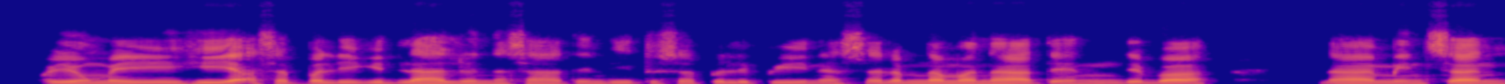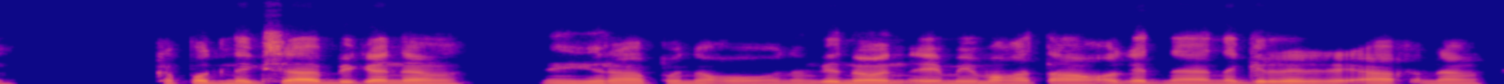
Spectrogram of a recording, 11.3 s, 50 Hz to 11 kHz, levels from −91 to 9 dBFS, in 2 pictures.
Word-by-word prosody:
o 130 - -3
'yong 135 0 0
may 135 0 -1
hiya 145 -1 +4
sa 150 - -5
paligid, 135 0 -3
lalo 145 0 +3
na 155 - -6
sa 145 -1 -2
atin 140 +1 -6
dito 135 +1 -8
sa 140 -1 -6
Pilipinas. 130 0 -5
Alam 140 +1 -2
naman 150 0 +1
natin, 135 0 -1
'di 125 - -1
ba, 130 +4 +4 0.4
na 135 0 +2
minsan 150 -2 +1 0.5
kapag 175 0 0
nagsabi 155 -4 +4
ka 150 - +6
ng, 140 -1 0 0.3
"Nahihirapan 130 0 -3
ako", 150 +5 -4
ng 135 -1 -9
gano'n, 135 -2 +3
eh, 155 - +2
may 185 +1 -1
mga 185 -1 0
taong 175 -1 +1
agad 175 -2 0
na 165 -1 +1
nagre-react 150 -2 0
ng, 130 -1 -3
140 Hz, 190 wpm, -23 LUFS, 135-155 Hz, 0.5 s, ka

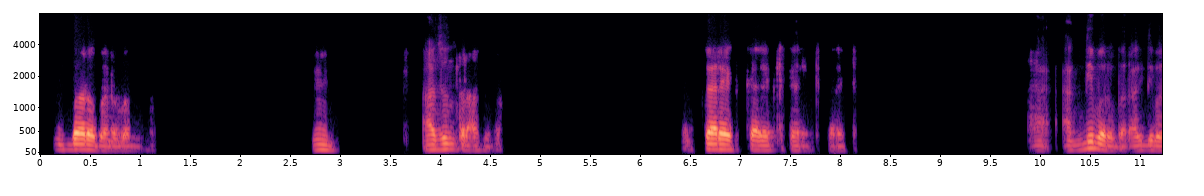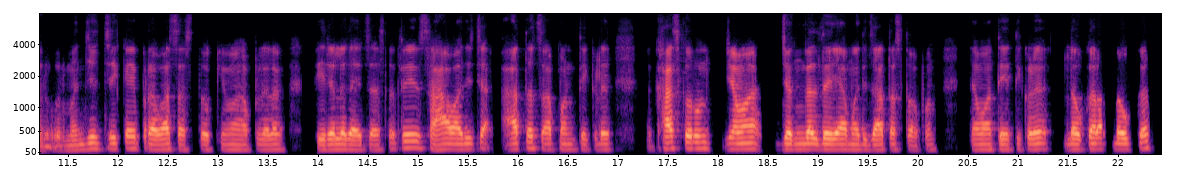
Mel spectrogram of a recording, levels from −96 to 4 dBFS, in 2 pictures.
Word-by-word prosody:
बरोबर, 110 -2 +4
बरोबर. 170 - -11 1.6
हं. 110 -1 -6 1.0
अजून 115 +3 -2
त्रास 90 - -5
होतो. 85 - -21 2.1
Correct, 110 -3 +7
correct, 95 -1 -2
correct, 90 -2 -12
correct. - - -16 1.7
हां. - - -16 0.2
अगदी 105 +8 -4
बरोबर. 90 -9 -1
अगदी 95 +2 -8
बरोबर. 90 0 -6
म्हणजे 110 +5 -3
जे 120 - -1
काही 130 - +2
प्रवास 110 +1 +3
असतो 105 0 -3
किंवा 110 0 -7
आपल्याला 110 +1 -3 0.4
फिरायला 110 +1 +3
जायचं 105 -1 +1
असतं 105 - -9
ते 145 0 +2
6:00 115 -4 0
वाजेच्या 115 +1 +1 0.3
आतच 130 +3 0
आपण 110 0 -3
तिकडे 110 +1 -3 0.5
खासकरून 130 +1 +3 0.2
जेव्हा 120 +1 +3 0.3
जंगल 115 0 +5
दऱ्यामध्ये 110 -1 +4
जात 110 +1 +1
असतो 110 0 -5
आपण 105 - -12 0.4
तेव्हा 110 0 0
ते 110 - +1
तिकडे 115 +1 +2 0.3
लवकरात 120 +2 +4
लवकर 115 +3 +3
110 Hz, 115 wpm, -23 LUFS, 105-115 Hz, 2.1 s, Correct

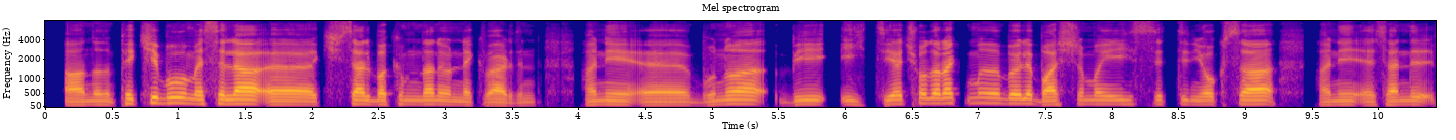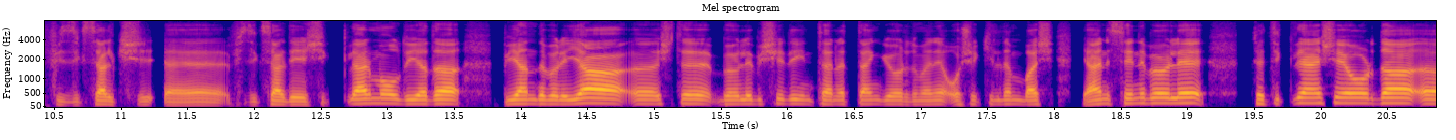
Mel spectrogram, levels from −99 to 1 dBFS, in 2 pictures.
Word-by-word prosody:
Anladım. 110 +1 0
Peki, 155 +3 +1
bu 170 0 +4
mesela, 140 -1 +6 0.3
eee, 110 - -2
kişisel 130 -2 0
bakımdan 125 +1 -1
örnek 115 -4 -4
verdin. 95 0 -1 0.3
Hani, 115 +2 -5
eee, 105 -3 0
buna 130 +8 0
bir 125 +7 -5
ihtiyaç 125 +5 -5
olarak 160 +1 +3
mı 165 -1 -2
böyle 150 -1 +3
başlamayı 130 +2 -1
hissettin 130 0 -11
yoksa, 130 +1 +3 0.3
hani, 110 +2 -7
eee, 105 -3 -5
sen 115 +2 -2
de 120 - -4
fiziksel 115 +2 -4
kişi, 110 0 -11
eee, 100 0 -3
fiziksel 115 +2 -3
değişiklikler 115 +6 0
mi 155 - -5
oldu 145 -3 -1
ya 135 -1 0
da 140 -2 +4 0.3
bir 135 - -1
anda, 140 -1 +1
böyle, 130 -1 0
ya, 155 +1 +7
eee, 140 -1 -2
işte, 140 -1 -4
böyle, 130 0 -3
bir 130 - -13
şeyde 145 +1 -7
internetten 130 0 -5
gördüm, 125 -2 -6
hani, 120 +1 -5
o - - -6
şekilde 125 0 -10
mi 130 -1 -12
baş 125 0 -2 0.2
yani, 140 +2 0
seni 155 +1 -5
böyle 165 +1 +4 0.4
tetikleyen 165 +4 -1
şey 165 +1 -1
orada, 165 0 +4
130 Hz, 160 wpm, -23 LUFS, 115-145 Hz, 0.4 s, ya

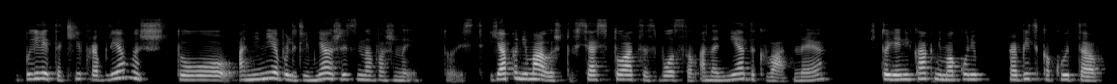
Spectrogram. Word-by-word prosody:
были 250 +6 +1
такие 245 +3 -9
проблемы, 255 +7 -1
что 205 -5 -1
они 215 +3 -1
не 275 +2 +3
были 225 -6 0
для 200 +1 -8
меня 250 +7 +2
жизненно 230 -3 -4
важны. 195 -3 -9 0.3
То - - -15
есть - - -18
я 245 +1 +7
понимала, 245 -7 +5
что 180 - -14
вся 215 -1 0
ситуация 220 -1 +1
с 190 +1 -18
боссом- 200 -3 -4
она 190 -1 -3
неадекватная, 195 -1 -3 0.4
что - - 0
я 225 -1 +7
никак 260 +3 +2
не 240 - -1
могу 210 +1 +1
не 230 - +3 0.3
пробить 245 +3 -1
какую-то 215 -5 0
220 Hz, 160 wpm, -25 LUFS, 200-245 Hz, 0.4 s, я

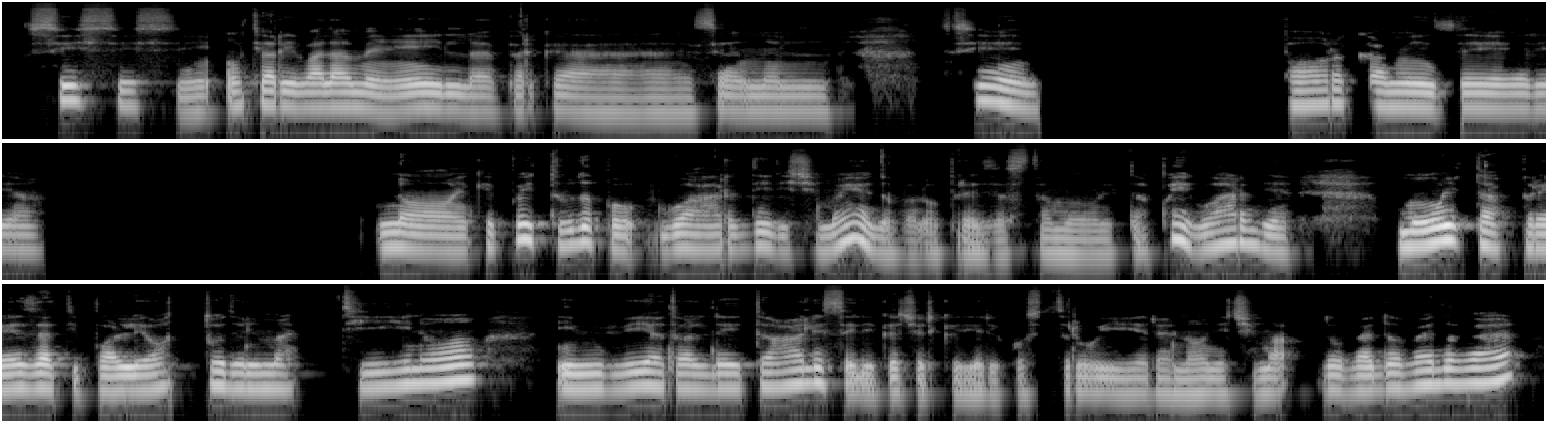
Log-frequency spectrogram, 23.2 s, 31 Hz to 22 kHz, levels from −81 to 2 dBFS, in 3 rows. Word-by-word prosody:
Sì, 200 -1 0
sì, 195 -6 -6
sì, 155 -5 -11
o 125 +5 -3
ti 160 - -4
arriva 150 -2 +3
la 150 0 +4
mail 135 -2 +1
perché 115 -3 -7
sei 120 +2 -5
nel 125 0 -5 0.5
sì. 200 - -4 1.5
Porca 160 0 -1
miseria. 140 -1 +1 1.7
No, 140 -3 +2
è 130 - -3
che 150 - -6
poi 225 +6 +3
tu 165 -7 -3
dopo 180 -7 0
guardi 140 +1 -1
e - - +1
dici: 130 -1 -8
"Ma 140 - 0
io 225 -4 +3
dove 115 -4 -7
l'ho - - -9
presa 110 -1 -7
'sta 115 +2 -10
multa?" 110 -1 -7
Qui 225 -4 +1
guardi 165 +2 0
e: 125 -1 -3 0.5
"Multa 165 +2 +7
presa 150 0 +3
tipo 135 -2 -3
alle 135 +1 +6
8 150 +2 -1
del 155 -1 +2
mattino, 165 +8 +2 0.4
in 150 0 +4
via 155 +3 +1
tal 150 -2 0
dei 150 0 +1
tali," 175 +5 +1
sei 60 - -3
lì - - -2
che - - -3
cerchi - - -8
di - - -3
ricostruire, 120 - -6
no, 120 +1 -3
dici: 120 0 -6
"Ma, 125 - -1
dov'è, 135 0 0
dov'è, 155 +4 +2
dov'è." 195 +6 +4
145 Hz, 150 wpm, -22 LUFS, 125-160 Hz, 1.7 s, Multa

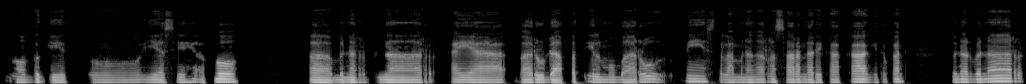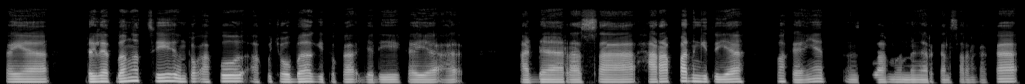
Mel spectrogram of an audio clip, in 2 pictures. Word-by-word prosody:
Oh 115 -1 -1
begitu, 110 -1 -4 0.6
iya 110 0 -1
sih 115 -1 -3
aku, 125 +4 -2 0.9
eee, 105 -1 +4
benar-benar 110 0 +1 0.3
kayak 105 0 +1 0.4
baru 110 0 +2
dapet 105 +1 +1
ilmu 115 -1 -1
baru 110 +3 0 0.4
nih, 135 -1 0
setelah 110 -2 -5
mendengar 110 +2 -2 0.2
saran 115 0 0
dari 115 0 +1
Kakak, 125 +2 +2
gitu 110 0 -10
kan. 125 0 0 0.5
Benar-benar 120 +4 +2 0.2
kayak 125 0 +3 0.5
relate 135 +1 +5
banget 170 +4 +5
sih 155 0 +4
untuk 135 0 -2
aku 140 +4 -2 0.3
aku 115 - -9
coba 120 +1 +3 0.2
gitu 115 - -6
Kak, 115 0 +1
jadi 110 +1 -3 0.2
kayak 110 0 +2
a - - -3 0.7
ada 110 +2 +1 0.3
rasa 110 +2 -1 0.5
harapan 135 +6 +4
gitu 120 -2 -1
ya. 120 - +5 0.4
Wah 135 -1 -3
kayaknya, 110 +5 -1 0.3
e - - -14
setelah 110 0 -3
mendengarkan 110 0 -2
saran 105 0 -8
Kakak, 130 +6 +1
115 Hz, 135 wpm, -23 LUFS, 110-125 Hz, 0.9 s, relate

